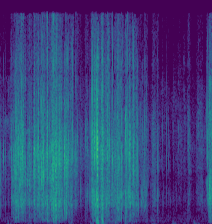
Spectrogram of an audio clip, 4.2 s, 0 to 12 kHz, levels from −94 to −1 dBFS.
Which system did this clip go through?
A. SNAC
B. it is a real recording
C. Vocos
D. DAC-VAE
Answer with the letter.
B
